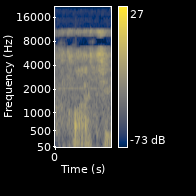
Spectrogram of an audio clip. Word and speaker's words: Klaatu: Is how you pronounce it? Black Clathu. Clathu, yeah, that's good.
